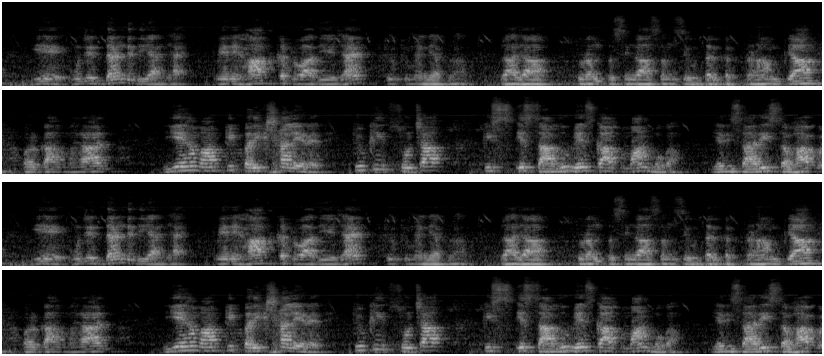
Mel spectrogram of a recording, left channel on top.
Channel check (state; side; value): identical; both; correlation 1.00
